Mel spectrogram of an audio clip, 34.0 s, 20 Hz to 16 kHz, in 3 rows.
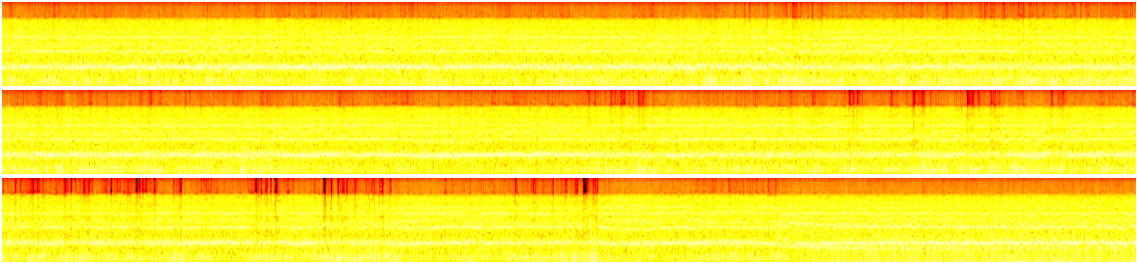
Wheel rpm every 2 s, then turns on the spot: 230, 230, 230, 230, 220, 230, 230, 230, 230, 230, 230, 230, 230, 230, 230, 210, 190.
none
